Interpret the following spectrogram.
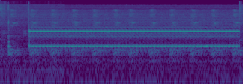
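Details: Simulated MRI scan in a wooden practice scanner: a loud, steady electronic tone holds for several seconds over room noise, imitating MRI scanning sounds.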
